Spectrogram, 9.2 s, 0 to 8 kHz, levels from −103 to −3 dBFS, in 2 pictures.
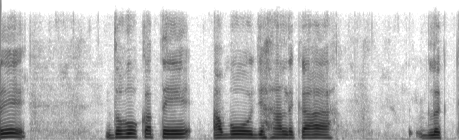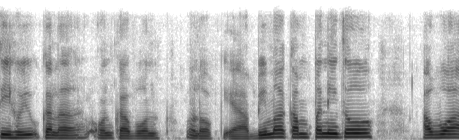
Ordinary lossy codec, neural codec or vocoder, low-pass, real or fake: Opus, 64 kbps; codec, 16 kHz, 4.8 kbps, FACodec; 7.2 kHz; fake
